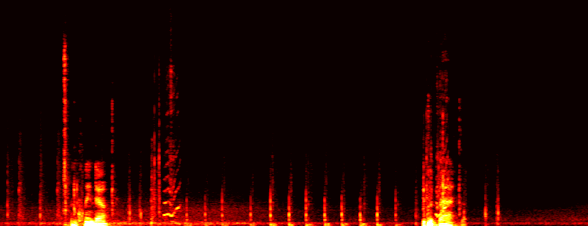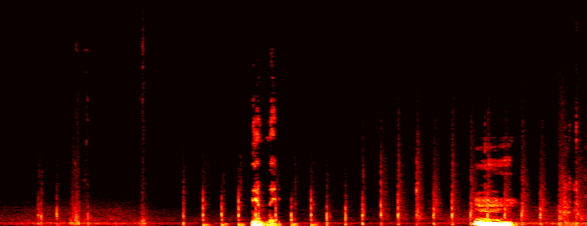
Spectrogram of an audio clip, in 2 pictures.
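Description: A young man talks briefly through a microphone.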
